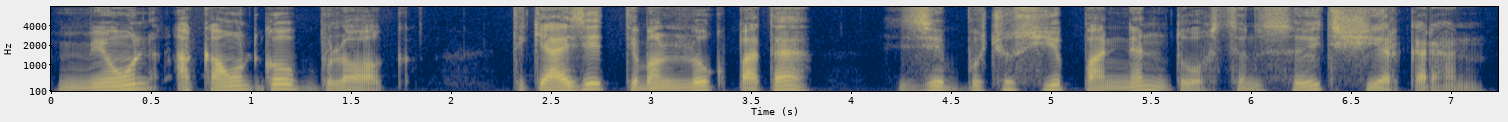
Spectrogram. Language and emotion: Kashmiri, sad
